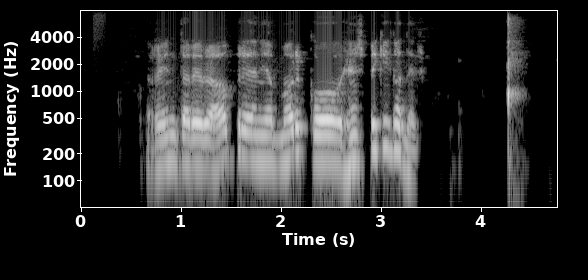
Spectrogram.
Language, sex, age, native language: Icelandic, male, 50-59, Icelandic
